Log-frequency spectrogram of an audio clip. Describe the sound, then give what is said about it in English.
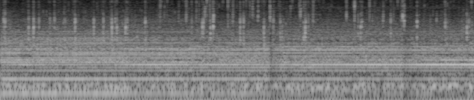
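A coffee maker brewing, with a steady low droning hum under irregular gurgles, bubbly sputters and short hissing bursts, continuous throughout with no talking. “It's a coffee maker.”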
